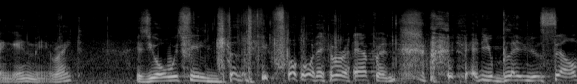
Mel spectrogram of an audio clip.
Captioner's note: laughs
